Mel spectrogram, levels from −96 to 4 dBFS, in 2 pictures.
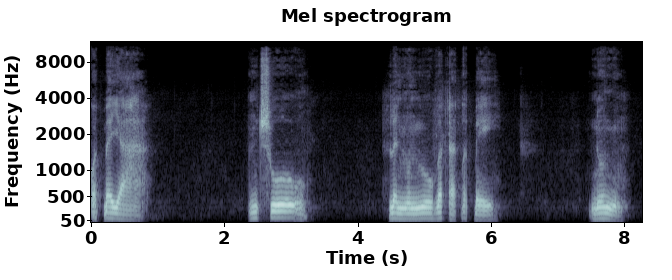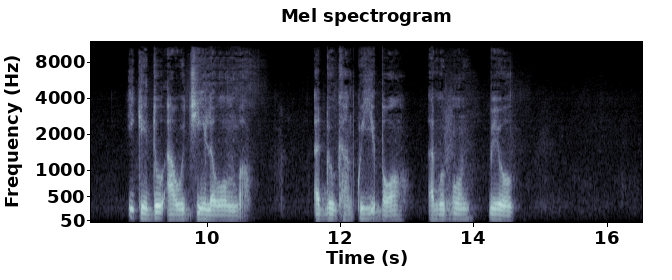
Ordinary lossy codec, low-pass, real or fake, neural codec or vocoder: MP3, 96 kbps; 10.8 kHz; fake; codec, 24 kHz, 0.9 kbps, WavTokenizer, medium speech release version 2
